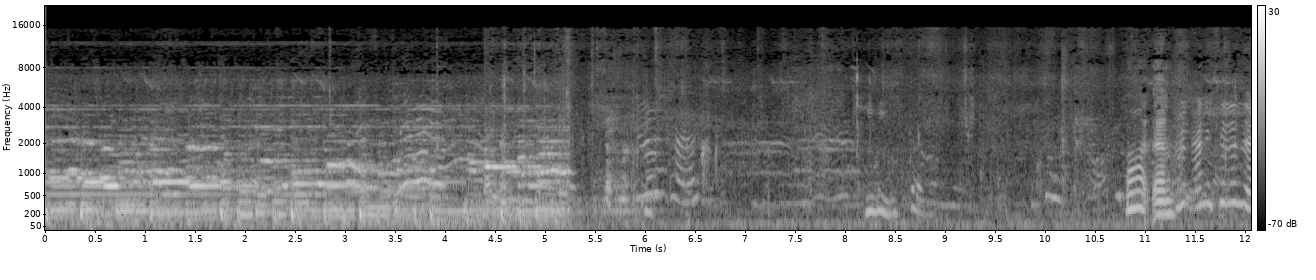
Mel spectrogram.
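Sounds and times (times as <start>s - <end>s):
background music: 0.0s - 5.4s.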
